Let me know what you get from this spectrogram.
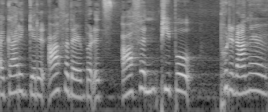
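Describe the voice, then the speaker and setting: A high-pitched woman at a moderate pace, with noticeable background noise. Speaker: comedian. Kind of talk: casual chat.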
